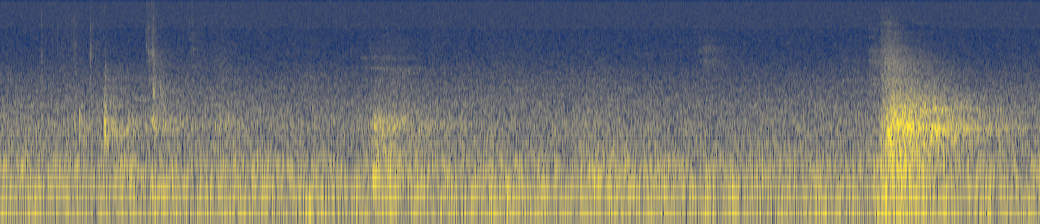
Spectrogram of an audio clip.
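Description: Small objects knock softly on a table, echoing in a large hall.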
